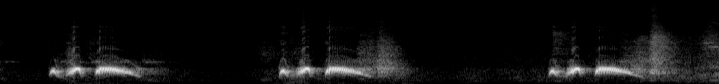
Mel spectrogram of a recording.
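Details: Liu tan style song from a spotted dove, valued as an auspicious bird: three evenly spaced phrases of two quick coos and a long falling coo, with a little background rustle at the end.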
